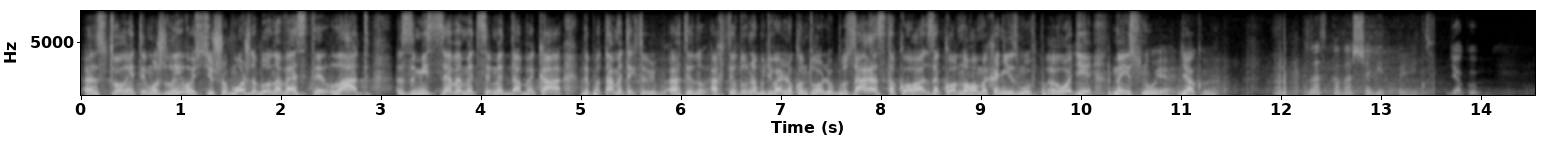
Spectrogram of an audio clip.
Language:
Ukrainian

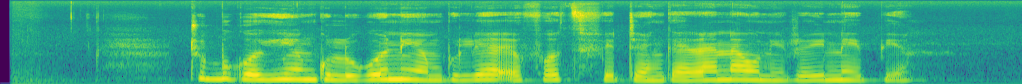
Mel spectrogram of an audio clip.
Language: Masai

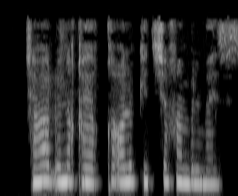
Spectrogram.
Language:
Uzbek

